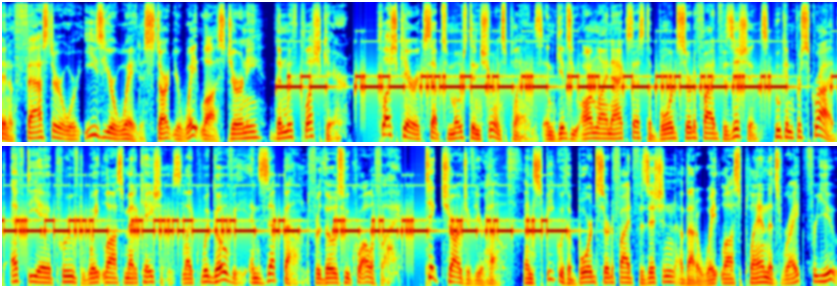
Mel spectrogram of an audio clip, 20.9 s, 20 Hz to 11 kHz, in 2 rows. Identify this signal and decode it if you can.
TTY/TDD text telephone tones (45.45 baud Baudot), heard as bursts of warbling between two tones, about 400 Hz shift, 1600 Hz centre, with speech in English. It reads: THE NEAREST AIRPORT IS AT MADURAI.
